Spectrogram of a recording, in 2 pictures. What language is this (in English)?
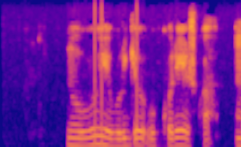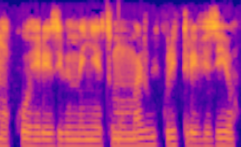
Kinyarwanda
